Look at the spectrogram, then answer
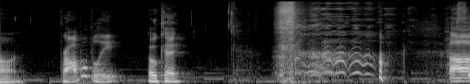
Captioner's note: laughs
